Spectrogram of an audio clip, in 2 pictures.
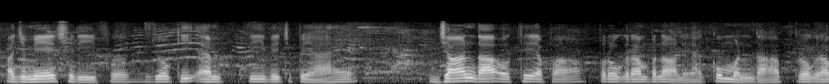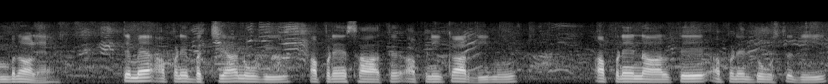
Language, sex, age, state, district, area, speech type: Punjabi, male, 30-45, Punjab, Gurdaspur, rural, spontaneous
